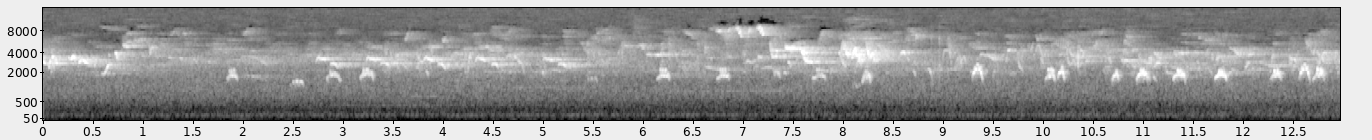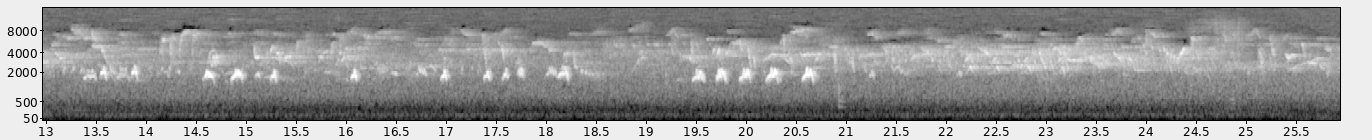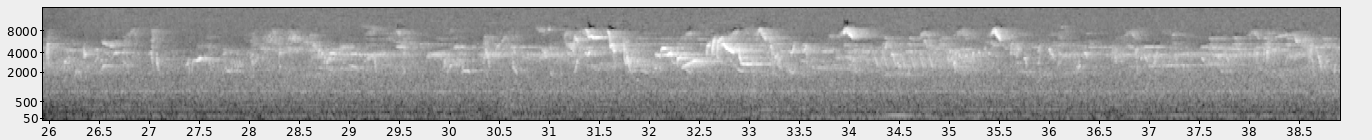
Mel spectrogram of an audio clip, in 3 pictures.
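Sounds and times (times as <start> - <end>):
songbirds chirping: 0.0 - 38.9
faint low hum: 25.8 - 38.9.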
